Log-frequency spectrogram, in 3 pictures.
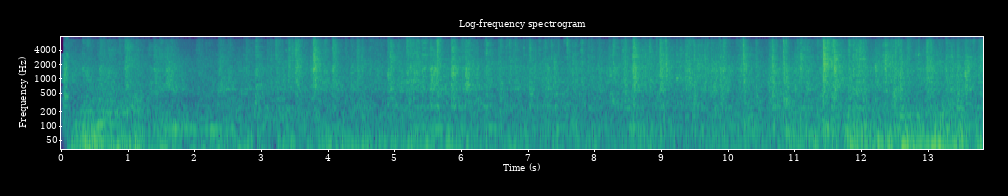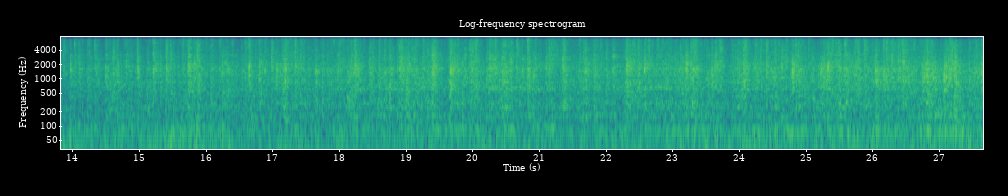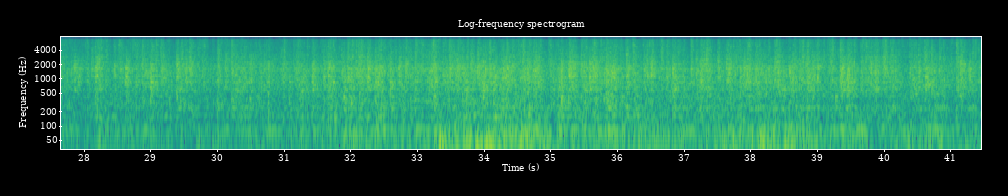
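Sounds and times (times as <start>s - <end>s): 
rain in Kathmandu: 0.0s - 41.4s.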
